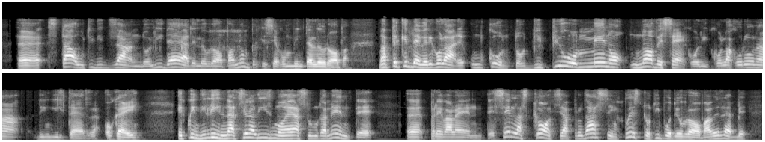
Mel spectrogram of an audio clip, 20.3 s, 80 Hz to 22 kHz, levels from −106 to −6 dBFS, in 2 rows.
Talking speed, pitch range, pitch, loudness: 135 wpm, 140-220 Hz, 180 Hz, -19 LUFS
